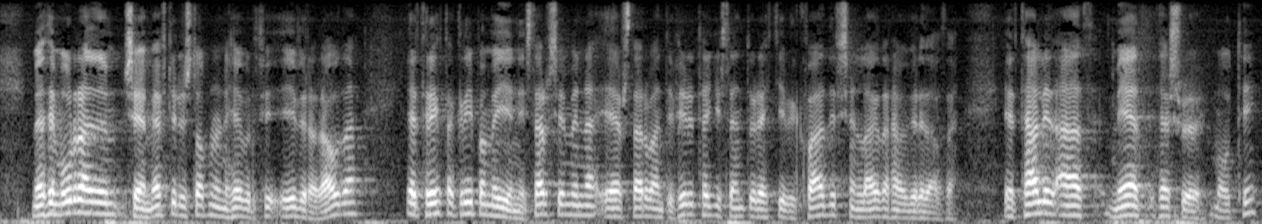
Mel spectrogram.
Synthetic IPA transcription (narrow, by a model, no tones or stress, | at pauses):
mɛðθɛmuɾːaðʏmsɛmɛft̪ɪɾlɪst̪ɔpnʏnɪɦɛvʏɾɪvɪɾa̰ðaːwða | ɛɾ̥t̪ʰɾeht̪aðkɾiːpameːjɪnist̪aɾfsɪmɪnːaʔɛɾ̥st̪aɾvant̪ɪfɪːɾɪt̪ʰaːjcɪst̪ɛnt̪ʏɾɛhcɪvɪðkʰvaːðɪɾ̥sɛmlaɣðaɾ̥havɪvɛːɾɪða̰wθa̰ | ɛɾ̥t̪ʰaːlɪðaðmɛðθɛsːʏmoːwt̪ɪ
